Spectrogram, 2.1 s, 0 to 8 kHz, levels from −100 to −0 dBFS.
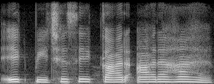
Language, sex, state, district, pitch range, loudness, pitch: Hindi, female, Bihar, West Champaran, 210-235 Hz, -18 LUFS, 225 Hz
